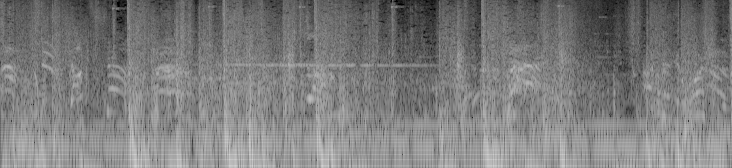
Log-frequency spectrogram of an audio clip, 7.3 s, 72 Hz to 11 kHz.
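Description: A chaotic shootout in the video game Red Dead Redemption 2, with rapid overlapping gunshots, impacts and crashes, loud and continuous under shouted voices.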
